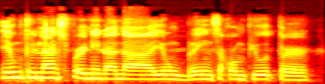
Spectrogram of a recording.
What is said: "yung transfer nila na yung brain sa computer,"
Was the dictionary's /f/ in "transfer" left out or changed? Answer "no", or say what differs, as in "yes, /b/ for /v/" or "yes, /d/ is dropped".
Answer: yes, /p/ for /f/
